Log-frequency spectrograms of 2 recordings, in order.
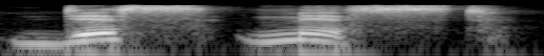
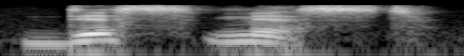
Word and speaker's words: dismissed: got okay very nice this word here is dismissed okay so all of those s's are unvoiced s's instead of dismissed it is dismissed try that dismissed okay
